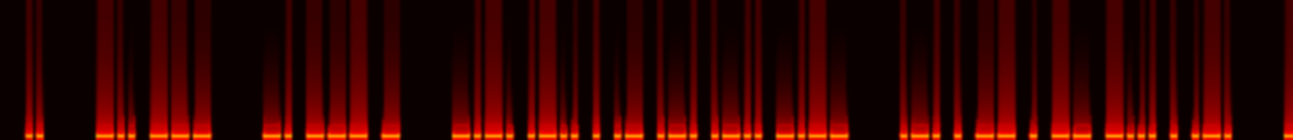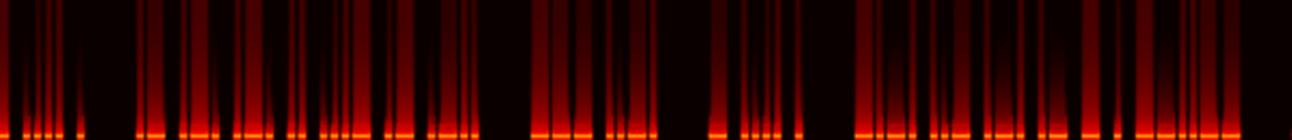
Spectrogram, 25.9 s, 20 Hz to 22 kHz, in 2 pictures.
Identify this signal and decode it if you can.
Morse code, heard as a keyed tone, about 22 wpm, 700 Hz. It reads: I DO NOT CLEARLY REMEMBER THE ARRIVAL OF THE CURATE,
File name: Book One / 13-Chapter 13 - 22 WPM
